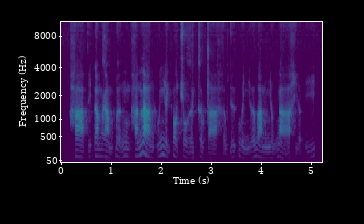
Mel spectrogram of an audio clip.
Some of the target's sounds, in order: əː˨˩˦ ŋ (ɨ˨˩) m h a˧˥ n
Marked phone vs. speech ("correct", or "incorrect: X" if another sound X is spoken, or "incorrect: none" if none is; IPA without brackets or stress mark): incorrect: ə˨˩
